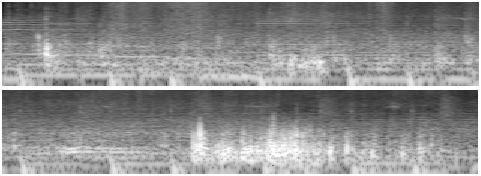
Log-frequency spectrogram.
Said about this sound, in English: And now the boat is ready for its first test on the water.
